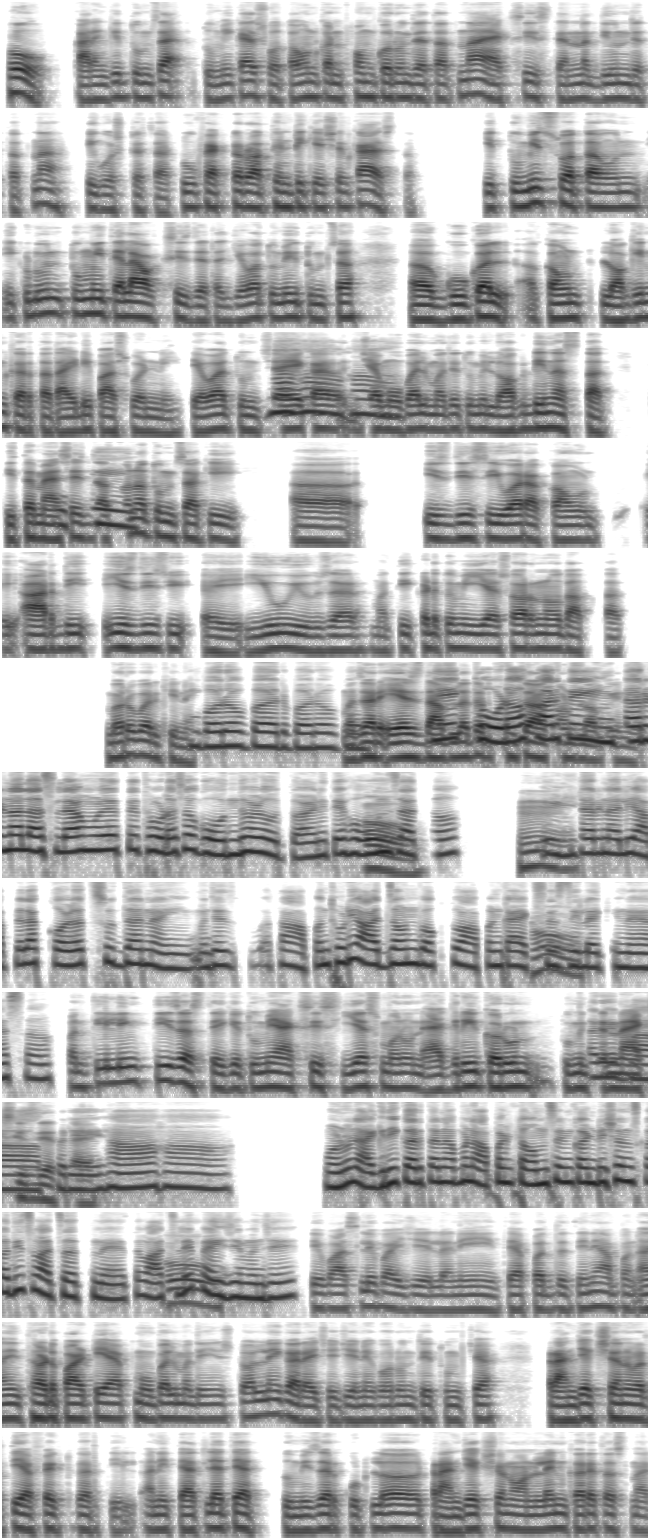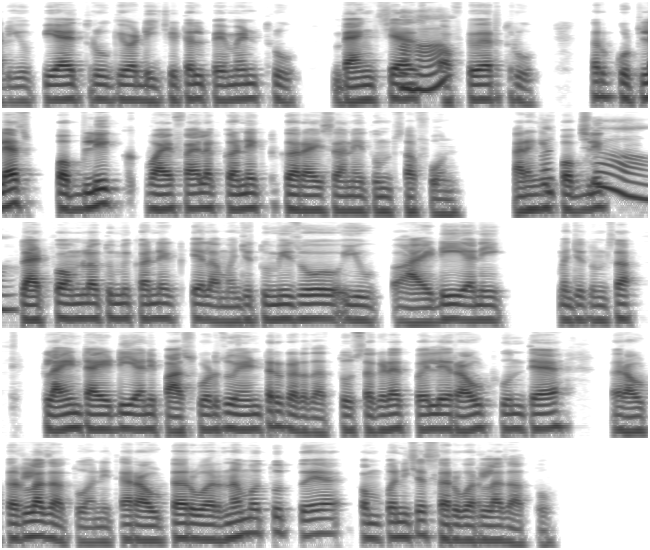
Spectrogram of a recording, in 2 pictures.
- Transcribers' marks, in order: in English: "कन्फर्म"; in English: "ॲक्सेस"; in English: "टू-फॅक्टर ऑथेंटिकेशन"; in English: "ॲक्सेस"; other background noise; in English: "इझ धिस युअर अकाऊंट ई ऑर दी इज धिस"; in English: "यू युझर"; in English: "ऑर"; tapping; in English: "इंटरनल"; in English: "इंटरनली"; in English: "ॲक्सेस"; in English: "ॲक्सेस"; in English: "ॲक्सेस"; "पाहिजे" said as "पाहिजेल"; in English: "अफेक्ट"; in English: "थ्रू"; in English: "थ्रू"; in English: "थ्रू"; in English: "पब्लिक"; in English: "कनेक्ट"; in English: "पब्लिक प्लॅटफॉर्मला"; in English: "कनेक्ट"; in English: "क्लायंट"
- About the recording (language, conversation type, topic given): Marathi, podcast, डिजिटल पेमेंट्सवर तुमचा विश्वास किती आहे?
- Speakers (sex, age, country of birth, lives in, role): female, 35-39, India, India, host; male, 20-24, India, India, guest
